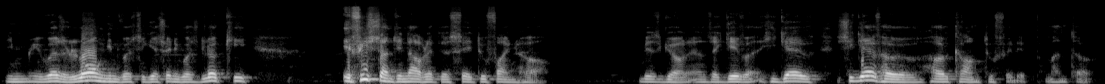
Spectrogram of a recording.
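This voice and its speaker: Halting man interviewing. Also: mid-range voice, dark tone, husky. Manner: hesitant, halting, many restarts in his phrasing. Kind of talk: casual interview, partly reading aloud.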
